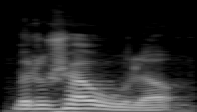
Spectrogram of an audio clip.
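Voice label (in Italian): "bruciaulo", dialettale crespinese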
